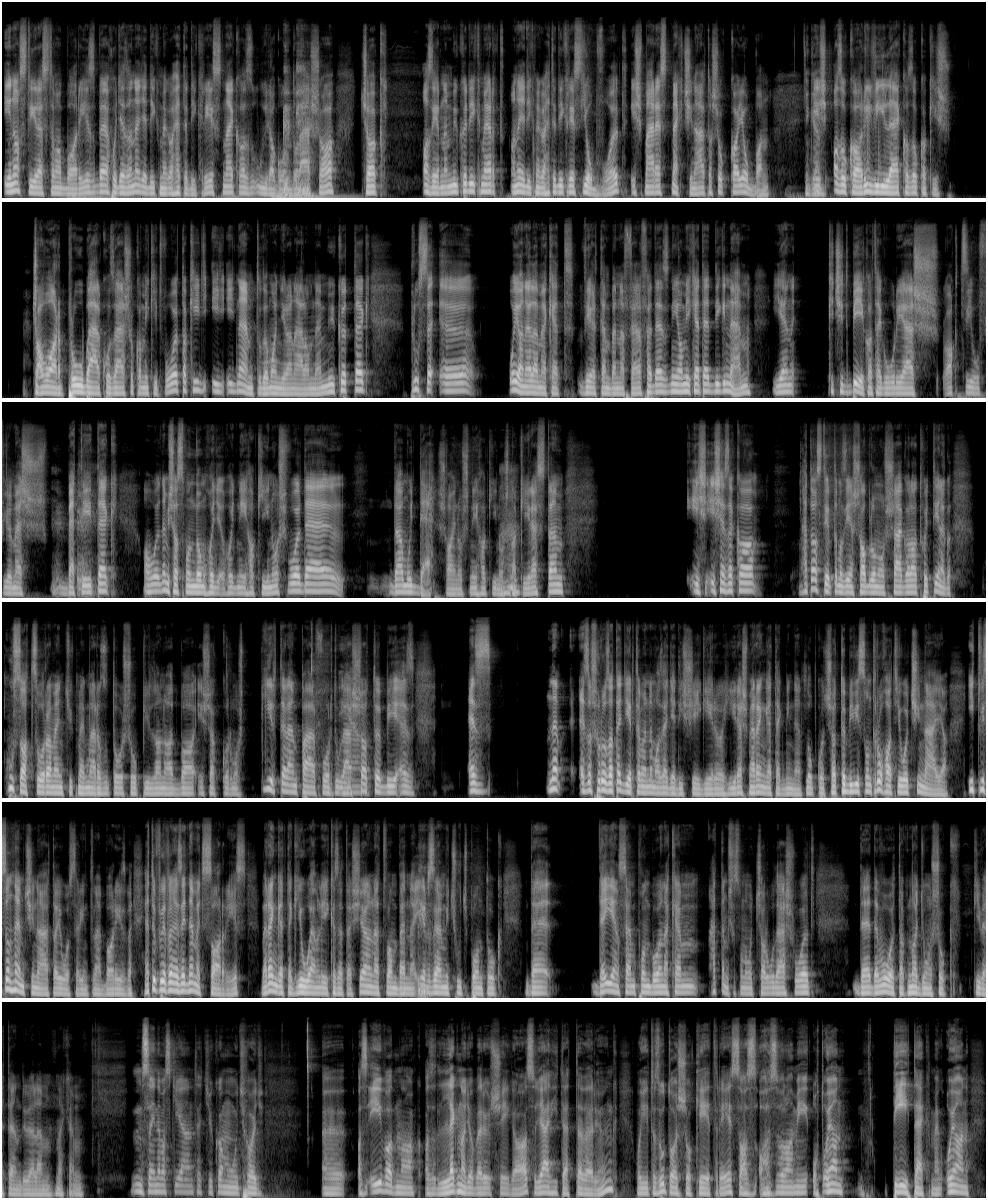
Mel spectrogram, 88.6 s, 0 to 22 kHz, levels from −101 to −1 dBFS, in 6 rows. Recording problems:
none

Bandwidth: 15.5 kHz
